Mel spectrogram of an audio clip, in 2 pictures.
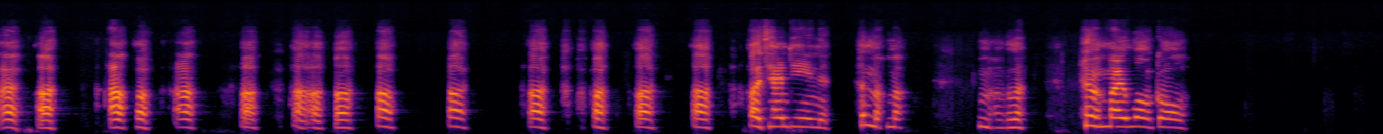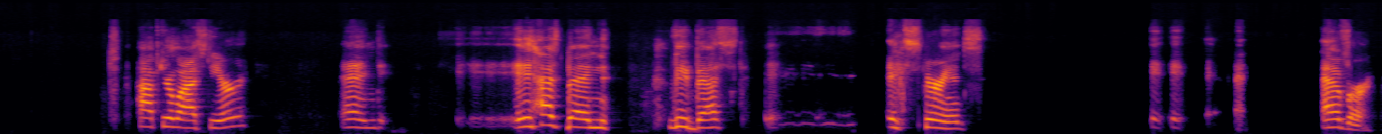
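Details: Adult man, a formerly covert stutterer in a stuttering support meeting, with severe syllable repetitions on 'co-' and repeated blocks; stuttering.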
